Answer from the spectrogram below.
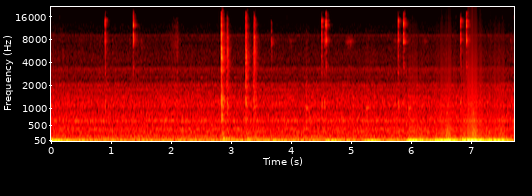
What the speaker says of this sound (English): I'm double clicking on these to make the piece come up to change them.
